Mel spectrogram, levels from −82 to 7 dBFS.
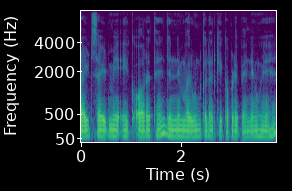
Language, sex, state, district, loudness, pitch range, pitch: Hindi, male, Gujarat, Valsad, -19 LUFS, 85-95 Hz, 90 Hz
